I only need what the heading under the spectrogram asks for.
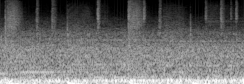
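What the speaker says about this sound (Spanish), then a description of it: "Así se mira el tráfico" Road traffic in Austin, Texas, rumbles as a loud, continuous low roar of passing cars in the afternoon, with no talk over it.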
